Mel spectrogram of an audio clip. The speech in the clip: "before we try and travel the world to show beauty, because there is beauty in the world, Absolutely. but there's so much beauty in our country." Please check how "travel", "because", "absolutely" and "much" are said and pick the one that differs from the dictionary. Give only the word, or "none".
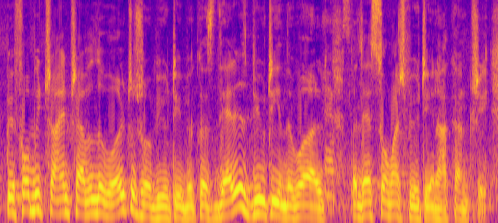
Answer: absolutely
